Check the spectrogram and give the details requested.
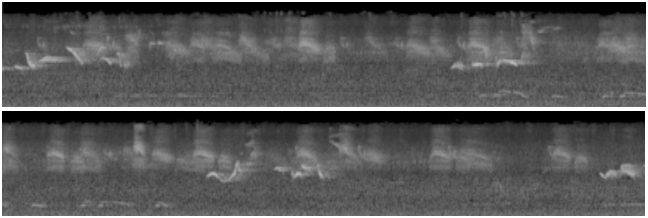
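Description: Birds chirping and singing, many short quick chirps and whistles overlapping throughout, with a few lower calls about halfway through.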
